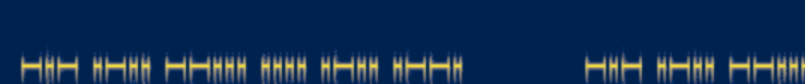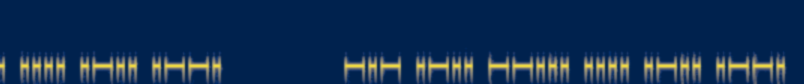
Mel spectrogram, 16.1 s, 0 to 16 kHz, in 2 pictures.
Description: Morse code, heard as a keyed tone, about 21 wpm, 700 Hz. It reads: KL7HLP KL7HLP KL7HLP
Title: DXCC-100 Call Signs - 6 Characters - Repeated 3x - 20wpm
